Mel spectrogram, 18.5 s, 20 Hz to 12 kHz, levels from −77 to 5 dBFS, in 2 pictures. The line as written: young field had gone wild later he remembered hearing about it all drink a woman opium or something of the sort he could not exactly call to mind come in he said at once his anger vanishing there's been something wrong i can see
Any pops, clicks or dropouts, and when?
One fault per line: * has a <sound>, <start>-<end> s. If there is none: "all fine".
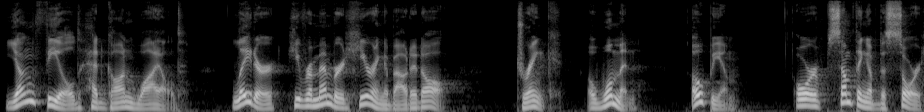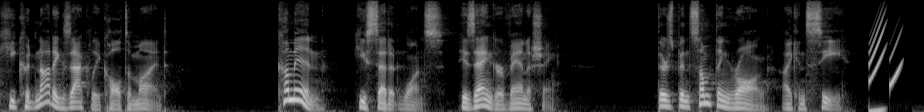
* has a chirp, 17.9-18.3 s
